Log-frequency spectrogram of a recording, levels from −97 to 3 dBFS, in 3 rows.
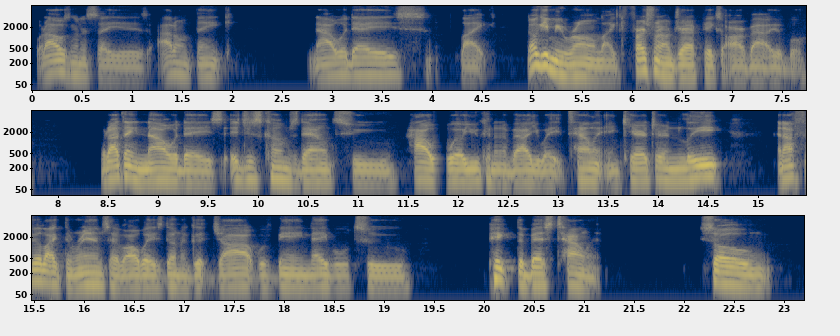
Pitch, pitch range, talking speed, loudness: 95 Hz, 85-100 Hz, 165 wpm, -28 LUFS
